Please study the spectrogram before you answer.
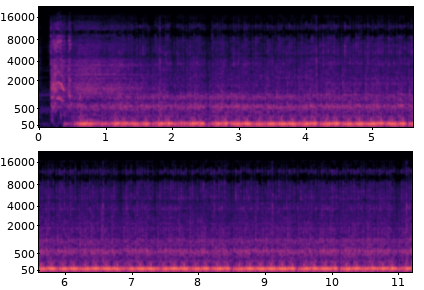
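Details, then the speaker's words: Carbureted motorcycle after replacing a home-modified airbox with the original, carbs had run empty, bike leaning off its centre stand where it starts better: brief cranking burst catches into a deep uneven low idle that settles; slow to fire, cause unconfirmed. "vrai qu'elle n'aime pas être de travers la moto. En général, quand elle est sur sa béquille centrale, elle démarre quand même mieux."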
